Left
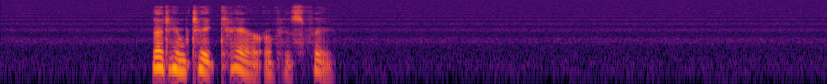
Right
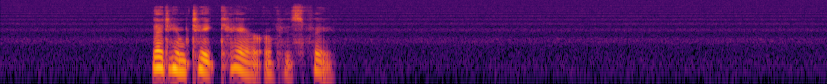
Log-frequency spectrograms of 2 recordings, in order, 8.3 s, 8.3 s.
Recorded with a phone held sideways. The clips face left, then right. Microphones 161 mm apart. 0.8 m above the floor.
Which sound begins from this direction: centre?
A woman speaking, at 1.5 s.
